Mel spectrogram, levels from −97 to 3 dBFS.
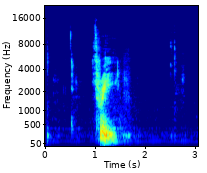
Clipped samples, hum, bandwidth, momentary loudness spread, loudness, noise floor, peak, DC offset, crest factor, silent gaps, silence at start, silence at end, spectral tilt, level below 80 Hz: under 0.1%; none; 13 kHz; 27 LU; -33 LUFS; -85 dBFS; -14 dBFS; under 0.1%; 24 dB; none; 1 s; 1.65 s; -5.5 dB/octave; -80 dBFS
